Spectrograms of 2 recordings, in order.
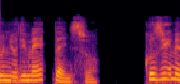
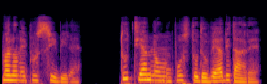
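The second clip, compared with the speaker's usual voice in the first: usual speaking voice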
